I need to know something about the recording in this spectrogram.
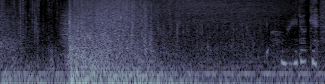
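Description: A fiery explosion bursts with a deep roar.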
